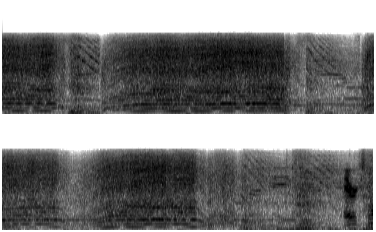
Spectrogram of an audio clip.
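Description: A monster truck engine in BeamNG.drive, staging for a Monster Jam time trial in the Oilex Arena, revs loudly in repeated surges with sustained roaring pulls, while a commentator talks over it throughout.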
